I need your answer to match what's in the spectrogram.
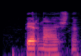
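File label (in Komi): "пернаасьны", Komi, male; audio dict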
